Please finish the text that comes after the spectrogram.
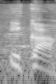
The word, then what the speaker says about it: ika: Iya ika. Kan saya membacanya dengan a ya karena ini masih masa transisi antara Jawa ee ee apa Jawa kuno akhir dengan zaman Islam.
